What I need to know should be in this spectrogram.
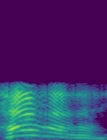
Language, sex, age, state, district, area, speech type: Bengali, female, 45-60, West Bengal, North 24 Parganas, rural, conversation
